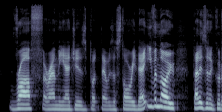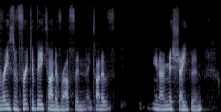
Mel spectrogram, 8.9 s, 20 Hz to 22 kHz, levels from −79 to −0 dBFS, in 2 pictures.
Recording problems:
none

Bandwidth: 18 kHz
